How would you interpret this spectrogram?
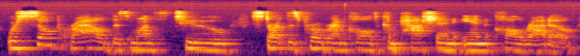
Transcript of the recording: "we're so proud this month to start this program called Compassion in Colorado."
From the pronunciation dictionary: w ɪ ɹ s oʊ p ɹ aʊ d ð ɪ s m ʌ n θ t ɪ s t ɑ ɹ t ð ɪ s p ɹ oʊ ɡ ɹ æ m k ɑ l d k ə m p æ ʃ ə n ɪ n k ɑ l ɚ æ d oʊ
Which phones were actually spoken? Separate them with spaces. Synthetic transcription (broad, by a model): w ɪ ɹ s oʊ p ɹ aʊ d ð ɪ s m ʌ n θ t ɪ s t ɑ ɹ t ð ɪ s p ɹ oʊ ɡ ɹ æ m k ɑ l d k ə m p æ ʃ ə n ɪ n k ɑ l ɚ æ d oʊ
